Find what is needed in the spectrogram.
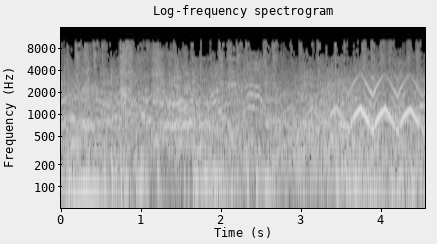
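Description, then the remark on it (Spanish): An ambulance siren wails through busy street noise as the ambulance passes by, its rising and falling tone growing louder and clearer toward the end, with indistinct voices chattering in the background. “Ve pasar una ambulancia y como el policía y los agentes cruzan una iglesia.”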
